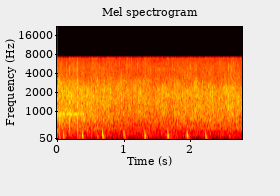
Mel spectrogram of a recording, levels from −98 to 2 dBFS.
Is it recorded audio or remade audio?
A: recorded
